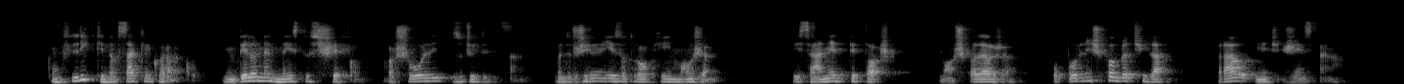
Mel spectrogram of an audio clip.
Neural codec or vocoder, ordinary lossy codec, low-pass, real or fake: codec, 16 kHz, 0.8 kbps, ZipCodec; none; none; fake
